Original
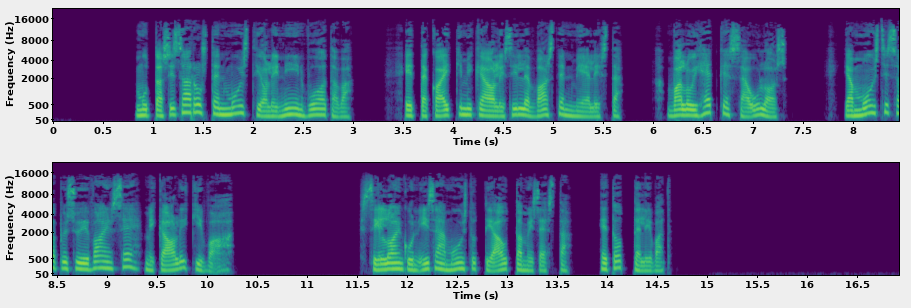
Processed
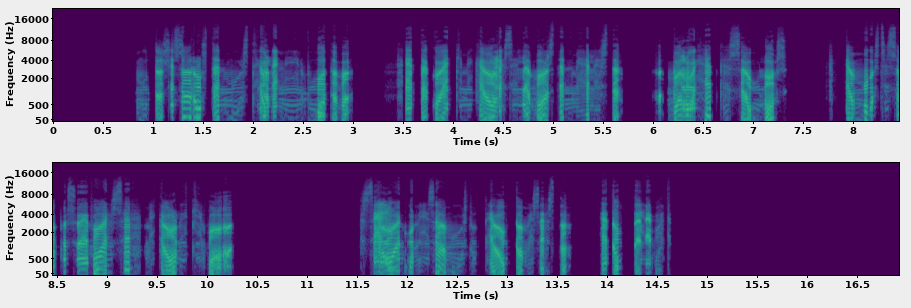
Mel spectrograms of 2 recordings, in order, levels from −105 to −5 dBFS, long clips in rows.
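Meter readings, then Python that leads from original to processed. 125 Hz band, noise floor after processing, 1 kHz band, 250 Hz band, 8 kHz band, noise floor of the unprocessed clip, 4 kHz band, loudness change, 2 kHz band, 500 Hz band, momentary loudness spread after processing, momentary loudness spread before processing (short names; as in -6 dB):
-20.0 dB, under -85 dBFS, -11.5 dB, -21.0 dB, -26.0 dB, under -85 dBFS, -7.5 dB, -12.0 dB, -4.5 dB, -16.0 dB, 7 LU, 12 LU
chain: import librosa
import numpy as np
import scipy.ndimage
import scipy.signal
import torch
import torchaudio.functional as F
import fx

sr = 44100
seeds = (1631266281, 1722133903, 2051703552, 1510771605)

y = fx.filter_sweep_bandpass(x, sr, from_hz=1700.0, to_hz=4000.0, start_s=13.86, end_s=15.62, q=5.1)
y = fx.level_steps(y, sr, step_db=24)
y = y * np.sin(2.0 * np.pi * 850.0 * np.arange(len(y)) / sr)
y = F.gain(torch.from_numpy(y), 15.5).numpy()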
